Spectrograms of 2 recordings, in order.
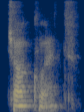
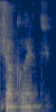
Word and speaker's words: chocolate: levels like Spanish syllabus for example chocolate chocolate two syllables chocolate the pronunciation is chocolate breakfast how many syllables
